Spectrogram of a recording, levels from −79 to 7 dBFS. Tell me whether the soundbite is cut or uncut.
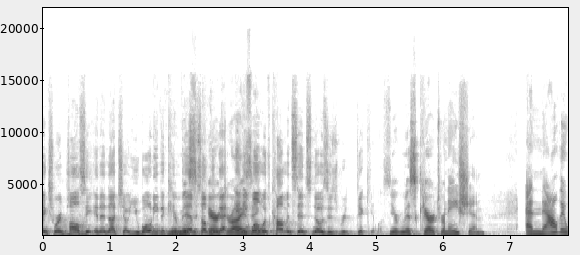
cut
